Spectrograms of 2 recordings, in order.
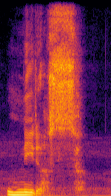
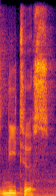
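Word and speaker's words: Nito: Lords within the flame nidos n the first of the day she mispronounced it it's nitus the one with the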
